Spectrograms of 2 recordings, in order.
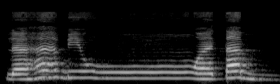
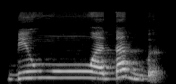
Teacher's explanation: dibaca dengung biu wa tab karena ada tanwin bertemu dengan salah satu huruf idgham yaitu waw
